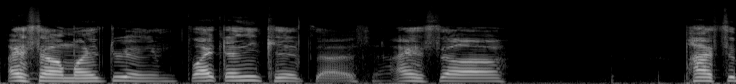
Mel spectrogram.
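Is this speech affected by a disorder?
Yes: cerebral palsy; cannot walk, uses wheelchair.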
